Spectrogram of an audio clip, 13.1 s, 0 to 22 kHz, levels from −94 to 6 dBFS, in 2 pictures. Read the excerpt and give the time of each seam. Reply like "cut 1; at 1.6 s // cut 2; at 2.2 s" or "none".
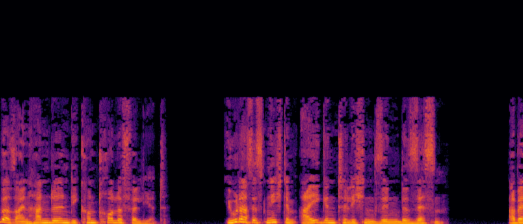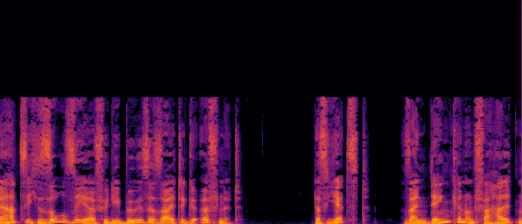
cut 1; at 2.8 s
